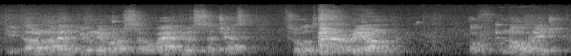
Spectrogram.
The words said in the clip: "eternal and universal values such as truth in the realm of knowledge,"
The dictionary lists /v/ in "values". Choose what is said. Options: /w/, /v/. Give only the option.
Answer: /w/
